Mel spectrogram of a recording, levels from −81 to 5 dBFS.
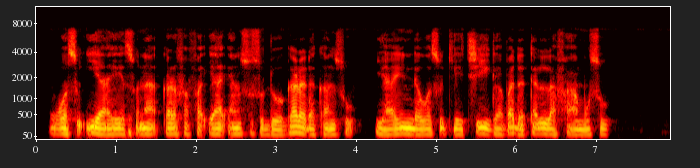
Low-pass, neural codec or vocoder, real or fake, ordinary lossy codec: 7.2 kHz; codec, 16 kHz, 4 kbps, FreqCodec, larger model; fake; none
